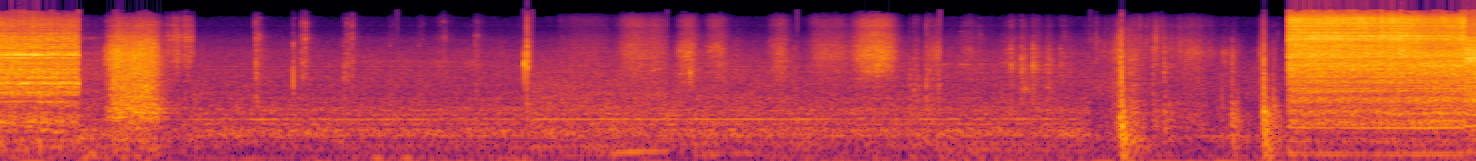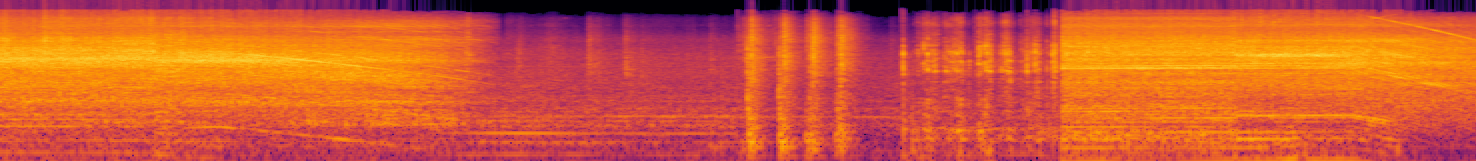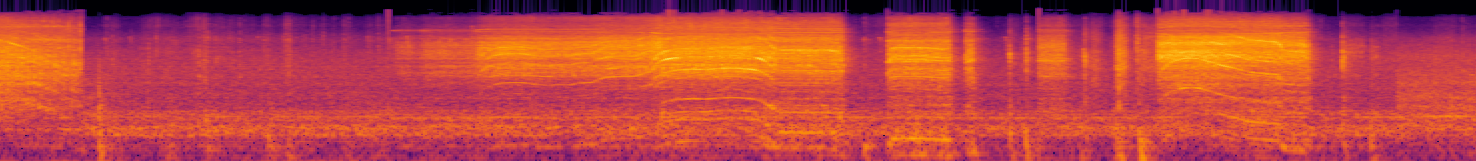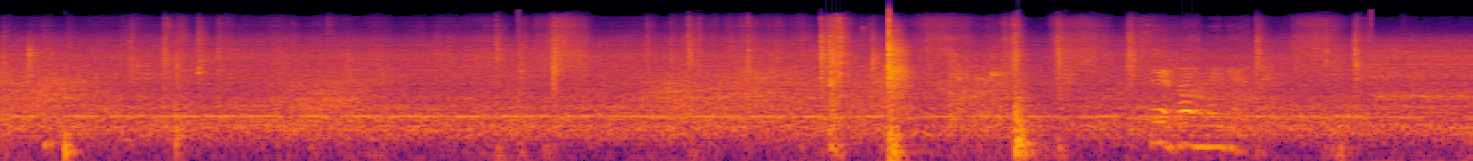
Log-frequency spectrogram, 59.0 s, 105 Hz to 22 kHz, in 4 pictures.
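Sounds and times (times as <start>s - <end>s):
jigsaw cutting board: 0.0s - 1.7s, 12.9s - 19.6s, 24.2s - 30.4s
circular saw cutting board: 12.9s - 19.8s, 24.8s - 30.4s
cordless drill driving screws: 25.4s - 30.4s.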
